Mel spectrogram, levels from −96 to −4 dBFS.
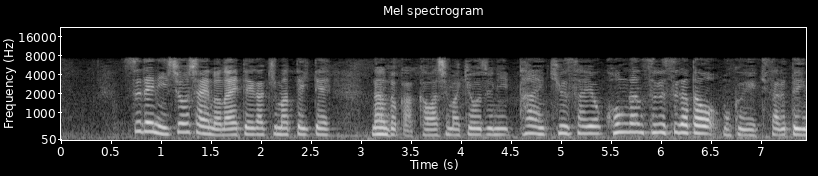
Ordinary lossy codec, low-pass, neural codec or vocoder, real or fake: Opus, 64 kbps; 7.2 kHz; vocoder, 22.05 kHz, 80 mel bands, Vocos; fake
